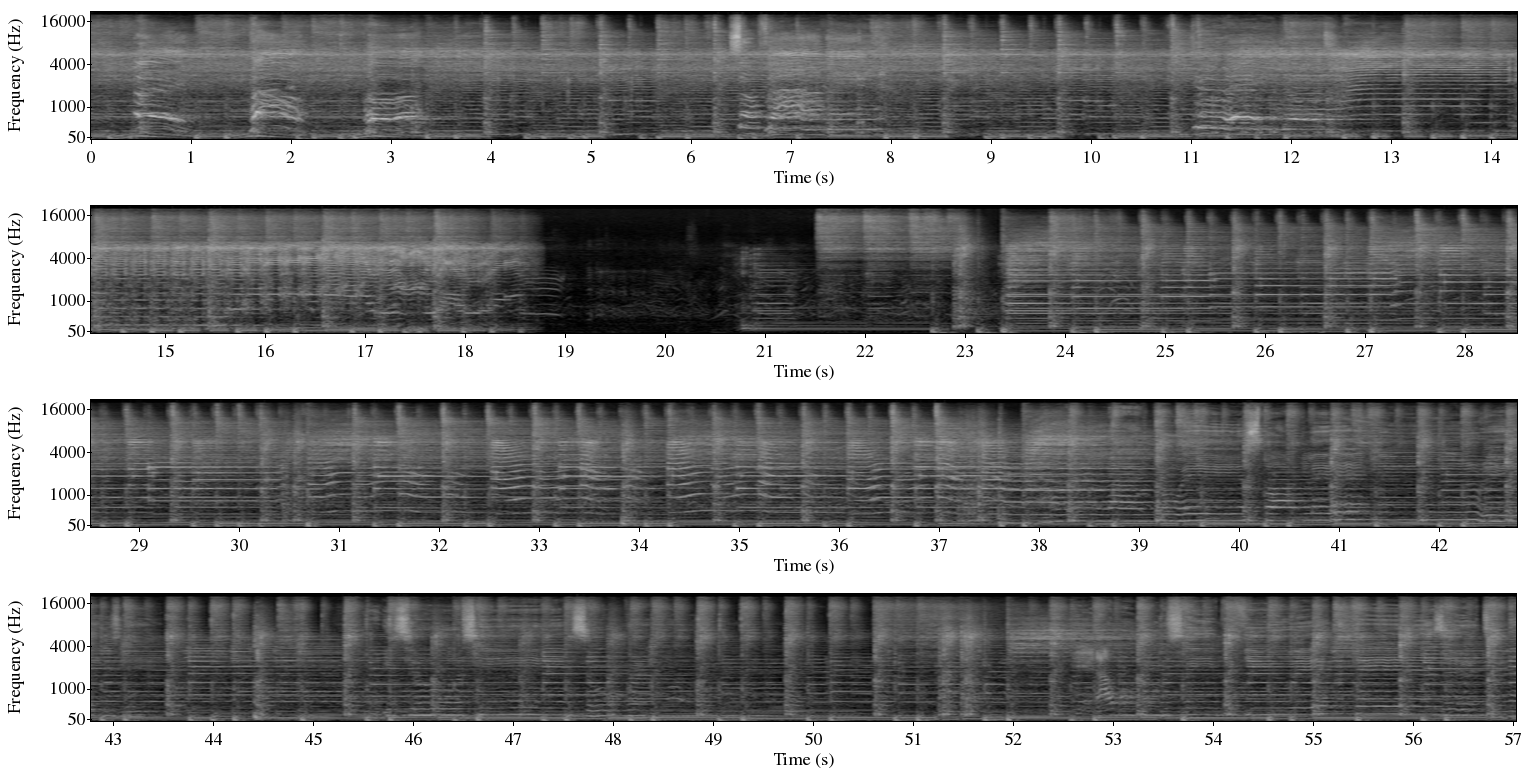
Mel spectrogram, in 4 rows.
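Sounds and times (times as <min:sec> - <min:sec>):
live rock band playing: 0:00.0 - 0:18.8, 0:20.8 - 0:57.0
lead guitar bending notes: 0:03.4 - 0:18.8, 0:23.4 - 0:39.6.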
